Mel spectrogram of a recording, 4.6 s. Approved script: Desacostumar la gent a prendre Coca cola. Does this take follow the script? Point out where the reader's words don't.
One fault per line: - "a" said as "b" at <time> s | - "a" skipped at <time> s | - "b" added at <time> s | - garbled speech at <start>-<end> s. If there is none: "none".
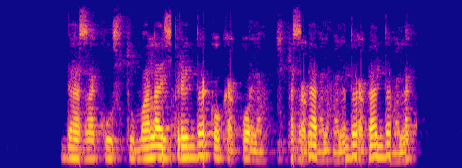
- "gent" skipped at 1.6 s
- garbled speech at 2.8-4.2 s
